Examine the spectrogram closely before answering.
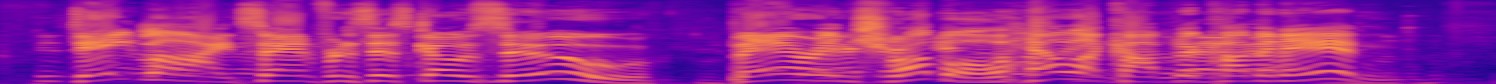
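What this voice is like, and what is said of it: Old-timey 1920s newscaster voice. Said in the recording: “You sound like a guy that sells weed at a festival ... the 1920s newscaster ... talk like Dick Tracy villains”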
